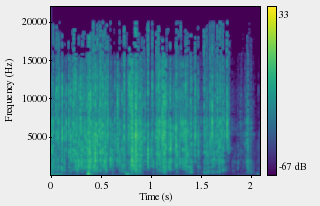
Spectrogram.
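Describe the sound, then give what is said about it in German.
A Raffaello praline wrapper crinkles and rustles in a continuous, bright, crackly stream for nearly two seconds, then abruptly stops. No voices are heard. “draschelt jetzt mit ihrem Raffaello hier.”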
